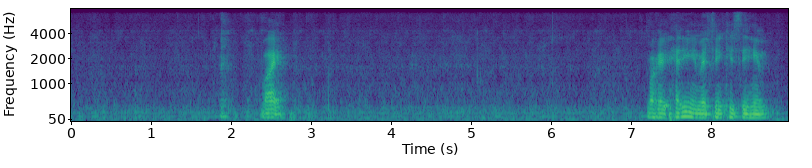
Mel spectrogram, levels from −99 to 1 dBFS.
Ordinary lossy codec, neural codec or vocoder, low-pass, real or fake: none; codec, 16 kHz, 4.8 kbps, FACodec; 7.2 kHz; fake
